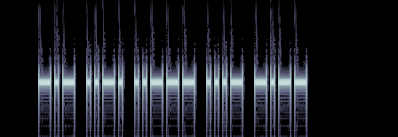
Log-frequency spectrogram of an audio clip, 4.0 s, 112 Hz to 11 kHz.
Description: Morse code, heard as a keyed tone, about 30 wpm, 700 Hz. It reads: KF2VY
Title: USA Call Signs - 5 Characters - 2x Character Spacing - 30wpm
